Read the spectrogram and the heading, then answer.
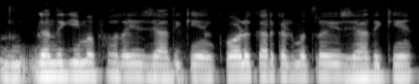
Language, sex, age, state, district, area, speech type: Kashmiri, male, 18-30, Jammu and Kashmir, Pulwama, rural, spontaneous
